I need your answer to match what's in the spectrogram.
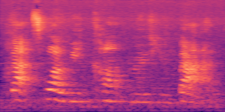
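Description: A woman's voice: sits high, steady tone, unhurried. A woman playing an awkward, patient, anxious grown daughter, hesitant and stammering in a staged play reading. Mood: gentle, hesitant. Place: small indoor stage. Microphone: far camera. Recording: echoey small theatre, distant mic, noisy.

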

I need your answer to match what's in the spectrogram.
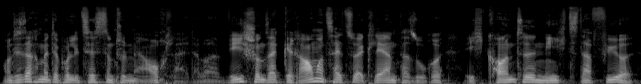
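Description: A man's voice: low voice, brisk, dry recording, studio quality, close to an everyday voice. A man as an irritated, weary arrested journalist. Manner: irritated, defensive. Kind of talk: audiobook reading.

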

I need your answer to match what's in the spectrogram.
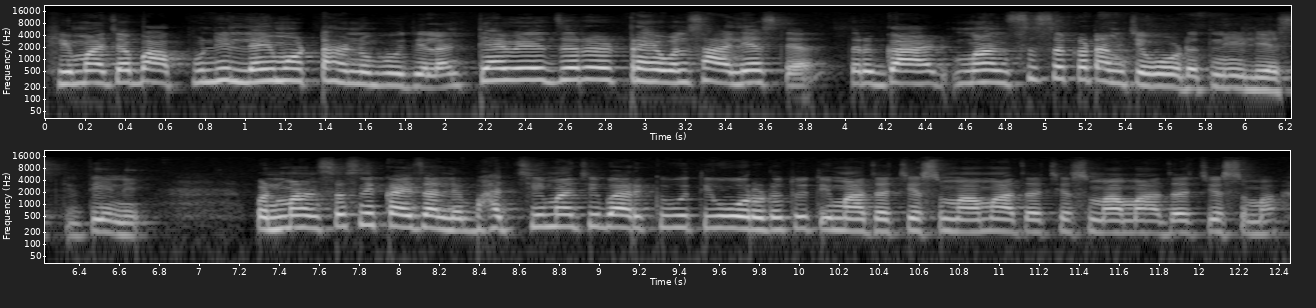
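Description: A middle-aged woman telling a personal devotional testimony, plain storytelling with pauses and restarts. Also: high-pitched.

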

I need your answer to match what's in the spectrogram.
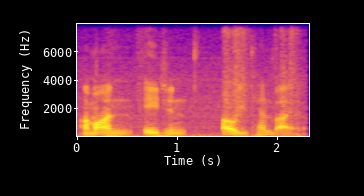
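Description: A man's voice: lowish voice, sing-song, normal speed, creaky. Goofy young man on voice chat. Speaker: friend on voice chat. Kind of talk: casual gaming chat. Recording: faint background noise.

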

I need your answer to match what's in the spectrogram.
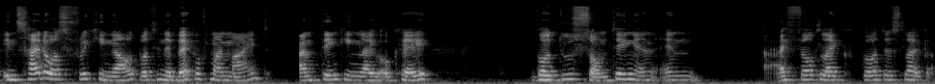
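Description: A young woman, a channel host, reads Bible verses and then shares a personal testimony in an earnest, conversational way, halting often with fillers. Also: medium pitch. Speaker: channel host sharing faith.

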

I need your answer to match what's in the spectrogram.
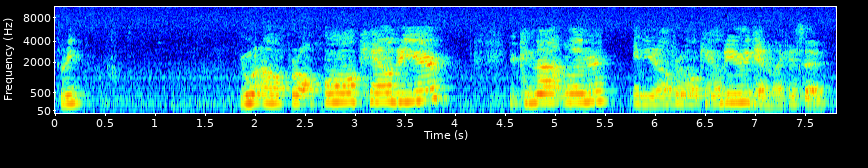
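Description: A young man doing a teacher impression of a blustering high school athletic director, blunt, emphatic and repetitive, in an amateur comedy skit. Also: recorded from a distance. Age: young adult. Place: home kitchen. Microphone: camcorder a few feet away. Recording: noisy, roomy home camcorder audio.

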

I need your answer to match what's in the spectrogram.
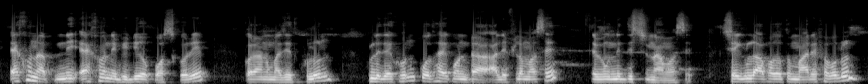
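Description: A man's voice: mid-range voice, darkish tone. A man teaching Arabic grammar in an online lecture. He asks his listeners questions and answers them himself, walking through everyday examples. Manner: slows down and gives everyday examples.

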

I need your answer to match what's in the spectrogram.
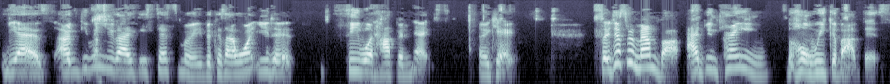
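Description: A woman's voice: fairly high pitch, moderate pace, darkish tone, dry recording. A woman leading a prayer meeting by phone, talking in an earnest, conversational way with many fillers. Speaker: prayer line leader.

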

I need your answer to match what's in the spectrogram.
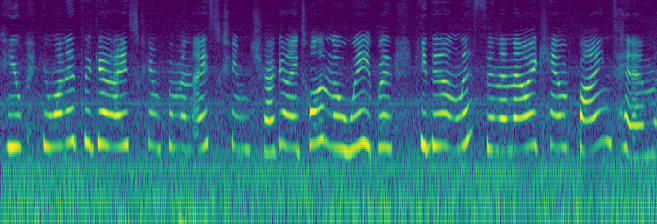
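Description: Young woman, very high voice, little pitch movement, short hesitant replies, outdoors, slightly off-mic. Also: little pitch movement, moderate pace, rough recording. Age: young adult. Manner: gives short hesitant answers. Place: backyard lawn outdoors.

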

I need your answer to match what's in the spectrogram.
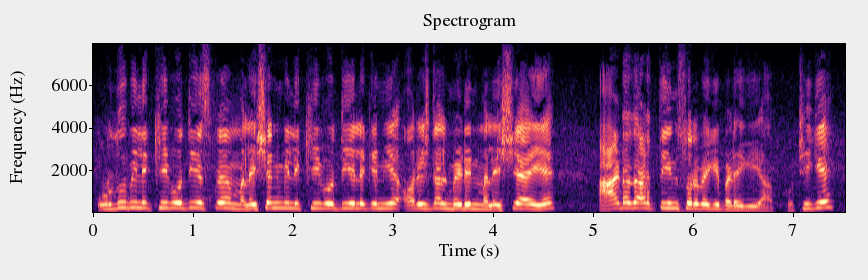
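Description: A man with a Pakistani accent giving a casual, unscripted live sales pitch as a shop salesman, repeating prices and tag phrases. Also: brisk, bright, forceful tone. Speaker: shop salesman hosting a live sale video. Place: indoor appliance store, walking the aisles. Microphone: handheld phone. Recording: dull lo-fi phone audio, shop noise.

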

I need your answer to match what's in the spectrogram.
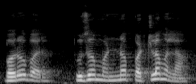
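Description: A woman's voice: medium pitch, normal speed, warm tone, lightly acted. Abir, a woman doing a curt young man. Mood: decisive. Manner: curt, blunt. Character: irritable young man, jolted awake.

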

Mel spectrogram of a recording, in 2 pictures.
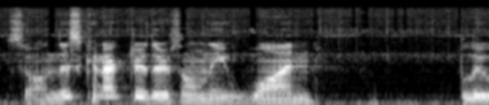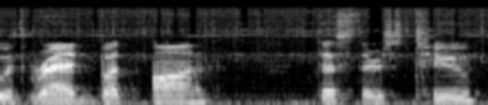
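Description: A young man casually narrating a car repair as he works, chatty and thinking out loud. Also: medium pitch, slow pace, rough recording. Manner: relaxed, chatty, thinking aloud while working. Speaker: car DIY video maker.

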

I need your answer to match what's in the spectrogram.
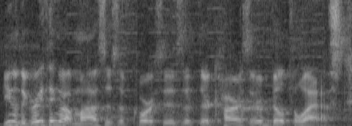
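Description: A middle-aged host chats quickly and easily with his guest. His pitch is unremarkable, right in the middle. The underground garage makes the sound roomy and leaves a long echo behind him. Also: sing-song. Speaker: car show host. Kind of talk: casual chat. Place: large underground parking garage.

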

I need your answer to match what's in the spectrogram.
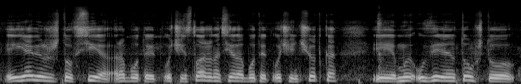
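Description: A man's voice: fairly high pitch, a little fast, darkish tone, a little hiss or hum. A man in his fifties, an official, giving a formal news interview outdoors. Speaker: district official. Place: outdoors in snowy yard by a building. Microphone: handheld reporter microphone.

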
